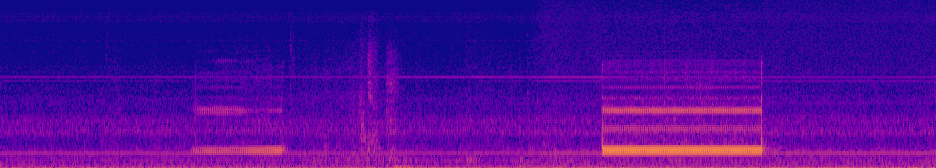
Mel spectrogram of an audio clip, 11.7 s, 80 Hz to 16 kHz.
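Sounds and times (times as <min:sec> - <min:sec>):
low hum: 0:00.0 - 0:11.6
electronic telephone ring tones on a call: 0:02.4 - 0:03.6, 0:07.5 - 0:09.6.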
